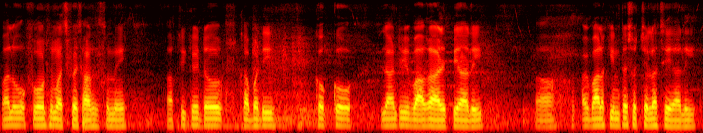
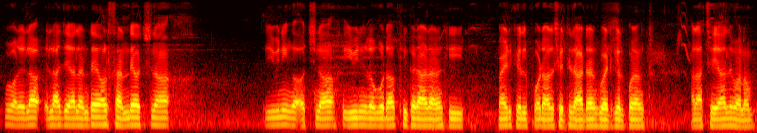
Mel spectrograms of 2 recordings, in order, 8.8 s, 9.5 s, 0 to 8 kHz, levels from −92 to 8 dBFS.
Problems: background sounds at intervals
